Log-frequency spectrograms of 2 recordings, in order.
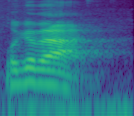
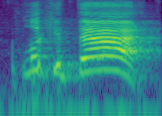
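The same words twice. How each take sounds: First: Said in the usual way. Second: Much higher and louder, thrilled yell; excited shout. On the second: Real, not acted. Streamer to chat as the smoke lands, delighted shout.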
